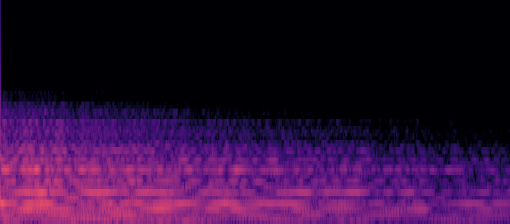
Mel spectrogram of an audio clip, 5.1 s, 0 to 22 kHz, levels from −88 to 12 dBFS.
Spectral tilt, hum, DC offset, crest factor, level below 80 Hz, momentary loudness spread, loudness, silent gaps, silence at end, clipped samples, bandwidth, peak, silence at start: -8 dB/octave; none; under 0.1%; 18 dB; -70 dBFS; 19 LU; -34 LUFS; none; 0 s; under 0.1%; 4.2 kHz; -18 dBFS; 0 s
